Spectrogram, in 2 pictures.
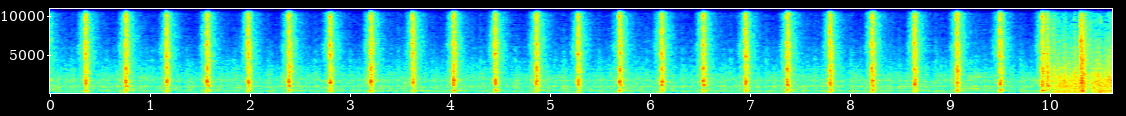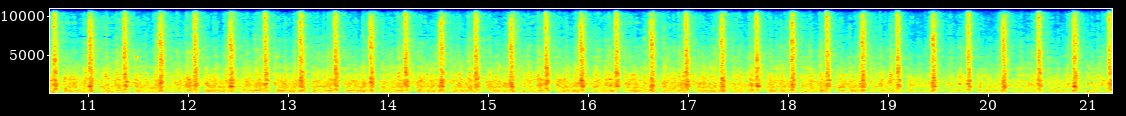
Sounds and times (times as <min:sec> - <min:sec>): Engine: 0:00.0 - 0:21.2
Speech: 0:09.0 - 0:09.6.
